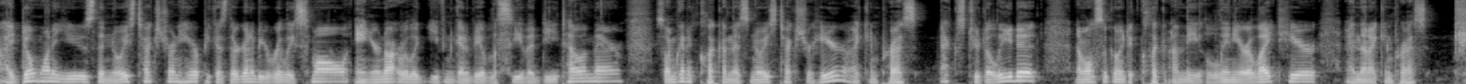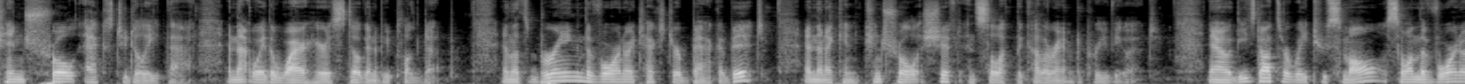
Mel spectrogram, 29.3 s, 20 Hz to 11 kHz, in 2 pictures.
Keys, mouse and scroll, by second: 1.1-3.8 drag, 3.8-5.3 scroll up 3, 5.3-6.8 scroll down 2, 6.8 click, 9.2 x, 9.4 x, 12.0 click, 15.4 ctrl+x, 15.8-16.3 scroll down 4, 16.3-18.7 middle drag, 18.7-19.5 scroll up 2, 19.5-24.5 drag, 24.8 middle click, 25.6-26.9 scroll up 3, 28.2-29.3 drag.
